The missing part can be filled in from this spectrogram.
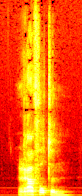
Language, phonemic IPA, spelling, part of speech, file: Dutch, /raˈvɔtə(n)/, ravotten, verb / noun, Nl-ravotten.ogg
- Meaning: to play heartily, esp. outdoors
